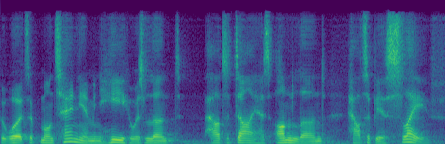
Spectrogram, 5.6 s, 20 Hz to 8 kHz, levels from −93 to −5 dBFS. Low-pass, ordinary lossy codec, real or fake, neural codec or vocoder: 7.2 kHz; AAC, 48 kbps; fake; codec, 16 kHz, about 1 kbps, DyCAST, with the encoder's durations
